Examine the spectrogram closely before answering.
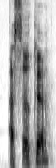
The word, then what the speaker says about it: Ahsoka: ashka yet how do you say her name Ahsoka Ahsoka Ahsoka I haven't watched that yet um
